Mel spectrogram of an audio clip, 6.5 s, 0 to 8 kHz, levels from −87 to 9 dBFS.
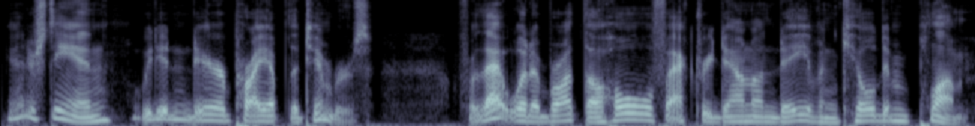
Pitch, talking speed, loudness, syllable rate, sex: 140 Hz, 220 wpm, -22 LUFS, 5.4 syllables/s, male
